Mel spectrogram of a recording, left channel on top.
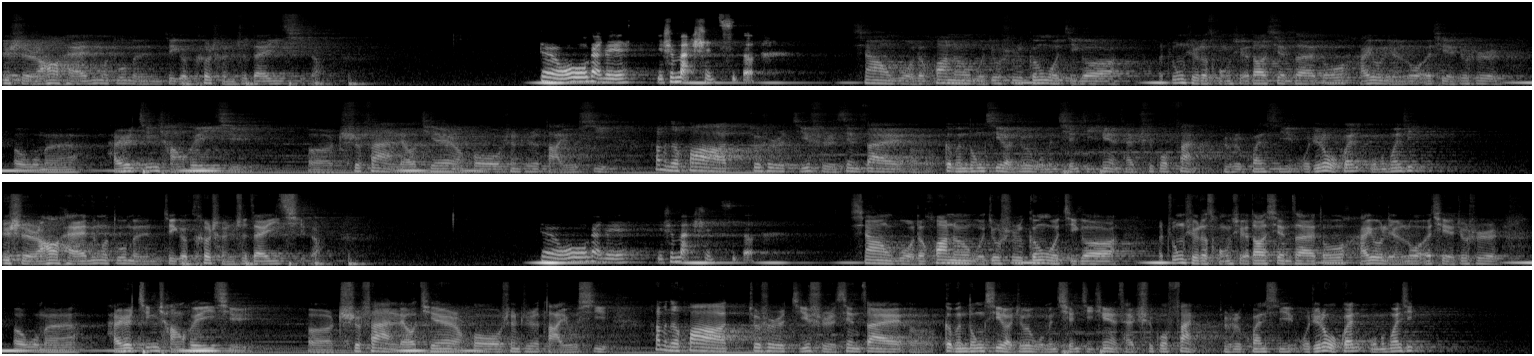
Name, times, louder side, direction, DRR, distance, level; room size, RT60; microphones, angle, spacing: voice 1, 0.0-3.5 8.5-17.8 18.4-29.5, right 4 dB, 90° right, 10 dB, 1.1 m, -30 dB
sound 1, 1.8-2.0 2.4-2.6 3.1-3.6 5.2-5.8 6.7-8.0 8.3-8.6 9.3-9.7 10.1-10.4 11.4-11.9 13.1-13.5 14.0-14.1 15.0-17.6 18.5-18.7 19.2-20.2, right 4 dB, 55° right, 0.5 m, -27 dB
voice 2, 5.4-6.3 6.5-7.8, left 7 dB, 65° left, 20 dB, 0.4 m, -24 dB
sound 2, 16.7-27.7, equal, 15° right, 5.6 m, -46 dB
22.0 x 19.5 x 6.9 m, 2.2 s
head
